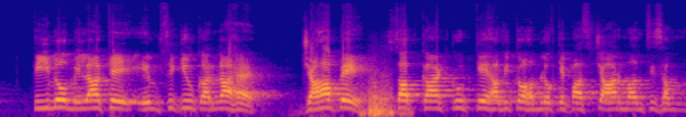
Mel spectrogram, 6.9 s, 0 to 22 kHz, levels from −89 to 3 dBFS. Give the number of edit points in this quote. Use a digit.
1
